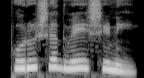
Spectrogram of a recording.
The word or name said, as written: ಪುರುಷದ್ವೇಷಿಣಿ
